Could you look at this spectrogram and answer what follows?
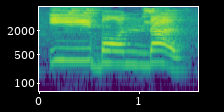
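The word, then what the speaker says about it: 이번 달: Bahasa Korea dari bulan ini adalah ibondal. Ibondal. Ibondal. 한번도 ibondal. Ibondal. Nah, 어떻게 cara menulis ibondal yang benar? Perhatikan ya, Rabun. I, piep, o. Ini eo ya. Jadi dibacanya o, tapi tulisannya eo.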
